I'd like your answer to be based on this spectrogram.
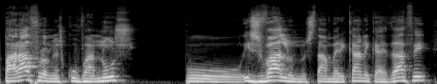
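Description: A man in his forties, co-hosting a casual film chat, joking in a dry way and stretching out his hesitations. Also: mid-range voice. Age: 40s. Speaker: podcast co-host.

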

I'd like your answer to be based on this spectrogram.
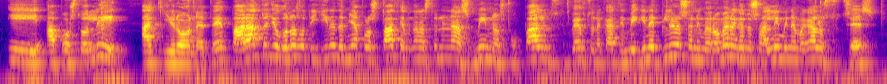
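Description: Male podcast co-host, high voice, wry joking delivery, faint clicks behind. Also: few pauses, sharp tone, a little hiss or hum. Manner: wry, joking, talks in bursts. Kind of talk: casual film chat.

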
